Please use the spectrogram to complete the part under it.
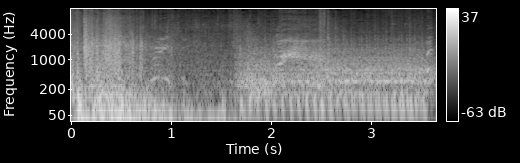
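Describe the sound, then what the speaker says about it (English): A planted charge detonates in the video game Battlefield Hardline during a bank heist, a loud booming blast with scattered gunfire around it, followed by a rumbling, crackling tail. "Charge planted! Charge detonated!"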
